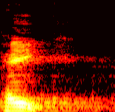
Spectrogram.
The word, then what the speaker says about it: Hake: reek go fake with hake one rhymes with sneak the other with snake hake with his beak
